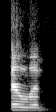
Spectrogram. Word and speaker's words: bilirubin: I did look up how to say these, which is categorized as a brain dysfunction brought on by bilirubin.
